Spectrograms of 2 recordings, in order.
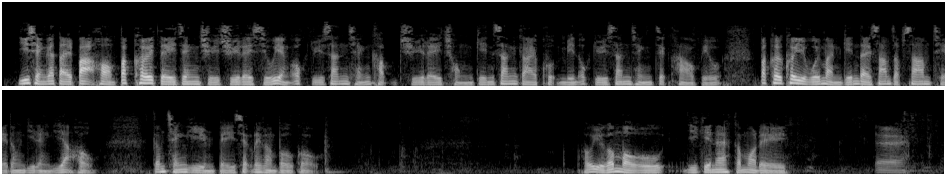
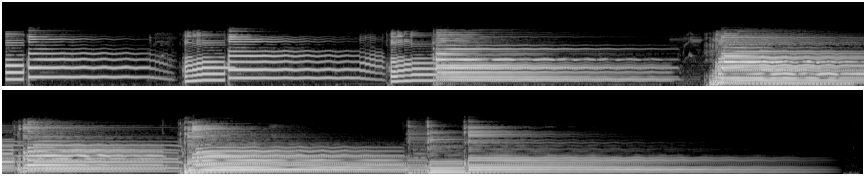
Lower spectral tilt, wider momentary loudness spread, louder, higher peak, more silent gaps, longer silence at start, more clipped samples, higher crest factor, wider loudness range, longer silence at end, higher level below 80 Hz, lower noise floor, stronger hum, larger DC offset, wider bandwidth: about the same, -7 dB/octave vs -7.5 dB/octave; about the same, 13 LU vs 15 LU; second, -22 LUFS vs -14 LUFS; about the same, 0 dBFS vs 0 dBFS; neither; about the same, 0.15 s vs 0.05 s; neither; first, 22 dB vs 14 dB; about the same, 7 LU vs 6 LU; second, 0.35 s vs 0.65 s; about the same, -42 dBFS vs -38 dBFS; first, -57 dBFS vs -48 dBFS; neither; neither; first, 8 kHz vs 6.2 kHz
